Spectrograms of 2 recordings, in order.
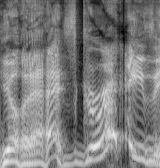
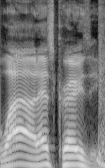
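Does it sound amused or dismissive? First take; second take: amused; dismissive. First: It sounds genuinely amused, with laughter. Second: It sounds flat and dismissive.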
